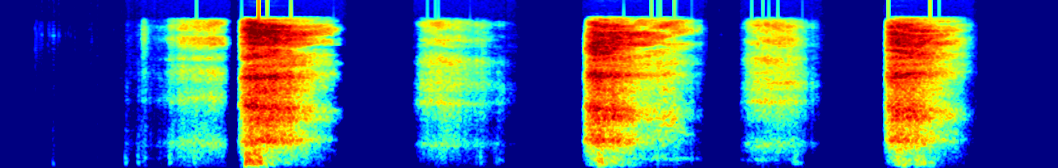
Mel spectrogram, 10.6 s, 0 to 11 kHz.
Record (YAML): exhalation_length: 10.6 s
exhalation_amplitude: 13498
exhalation_signal_mean_std_ratio: 0.34
survey_phase: beta (2021-08-13 to 2022-03-07)
age: 18-44
gender: Male
wearing_mask: 'No'
symptom_cough_any: true
symptom_runny_or_blocked_nose: true
smoker_status: Ex-smoker
respiratory_condition_asthma: true
respiratory_condition_other: false
recruitment_source: Test and Trace
submission_delay: 3 days
covid_test_result: Negative
covid_test_method: RT-qPCR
